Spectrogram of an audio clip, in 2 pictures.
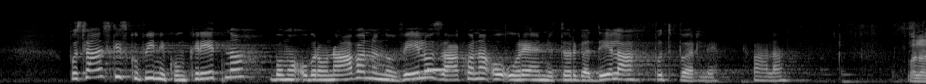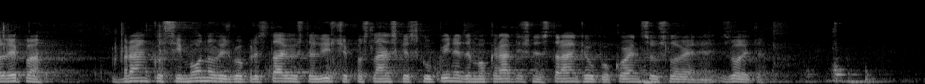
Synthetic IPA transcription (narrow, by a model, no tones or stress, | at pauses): pɔslaːnskiskupiːnikɔŋkɾeːt̪nɔbomɔʔɔbɾawnaːʋanɔnɔʋeːlɔzaːkɔnaʔɔʔuɾɛjanjut̪əɾɡad̪eːlapɔt̪pəɾlixʋaːla | xʋa̰ːlaleːpa | bɾaŋkɔsimoːnɔʋid͡ʒbopɾɛt̪st̪aːʋiwst̪aliːʃt͡ʃɛpɔslanskɛskupiːnɛd̪ɛmɔkɾaːt̪it͡ʃnɛst̪ɾaŋkɛupɔkoːjɛnt̪sɛwslɔʋeːnijɛizʋoːlit̪ɛ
